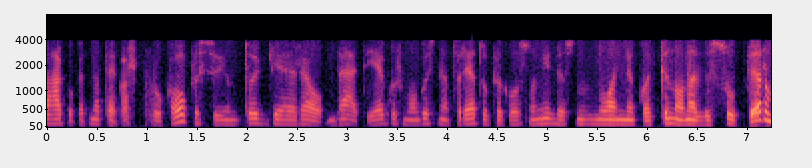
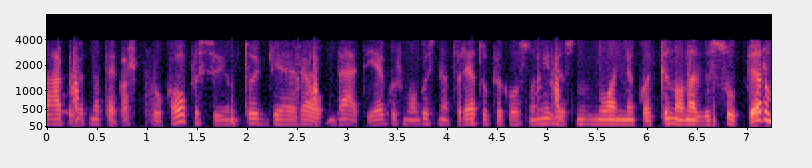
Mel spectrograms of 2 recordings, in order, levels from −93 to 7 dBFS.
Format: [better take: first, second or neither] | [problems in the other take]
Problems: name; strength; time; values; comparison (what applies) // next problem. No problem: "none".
first | background sound (Telephone); 11 dB below the speech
